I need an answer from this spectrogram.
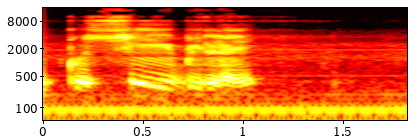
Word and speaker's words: possibile: In the Italian would be possibile. Possibile. Possibile. Because the letter I is always pronounced E.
